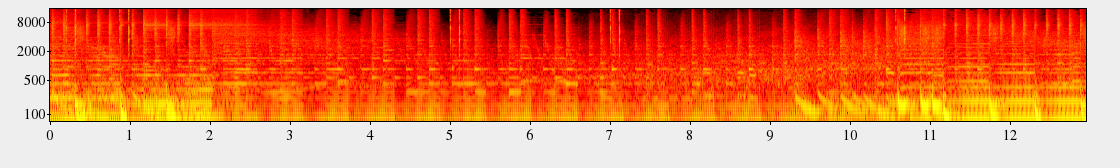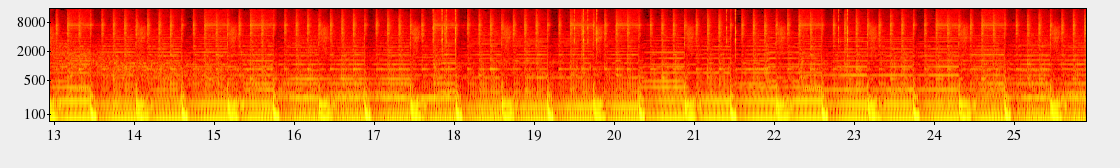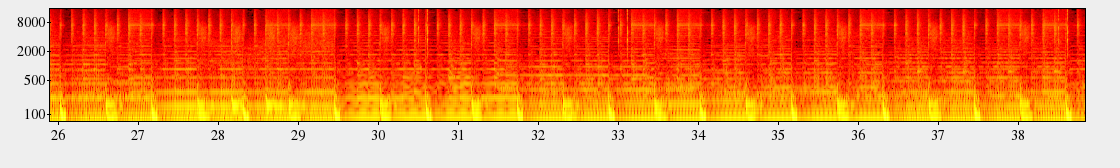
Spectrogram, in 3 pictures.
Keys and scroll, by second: 14.7 Return, 24.0 super+a, 24.8-26.8 typing, 27.8 super+a.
